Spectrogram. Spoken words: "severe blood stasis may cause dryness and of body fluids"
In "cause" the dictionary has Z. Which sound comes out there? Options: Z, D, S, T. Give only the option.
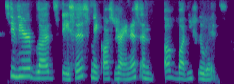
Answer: S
